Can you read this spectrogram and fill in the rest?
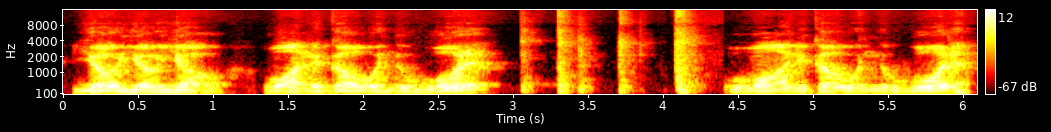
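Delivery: put-on laid-on Brooklyn accent, slightly low; fake Brooklyn accent. Trying to impress a supermodel, fake Brooklyn accent. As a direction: ham up a Brooklyn come-on. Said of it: "I'm really putting on the accent".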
